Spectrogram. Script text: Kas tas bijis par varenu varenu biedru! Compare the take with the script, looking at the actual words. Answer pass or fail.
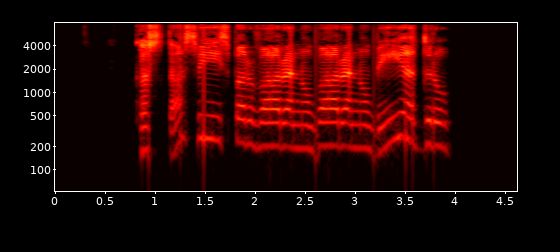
pass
